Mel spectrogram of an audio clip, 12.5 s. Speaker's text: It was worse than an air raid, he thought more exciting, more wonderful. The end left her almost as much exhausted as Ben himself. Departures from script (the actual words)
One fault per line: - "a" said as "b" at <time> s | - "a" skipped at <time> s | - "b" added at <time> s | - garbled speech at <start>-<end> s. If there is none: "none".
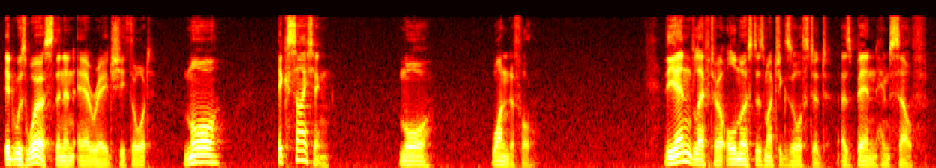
- "he" said as "she" at 1.5 s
